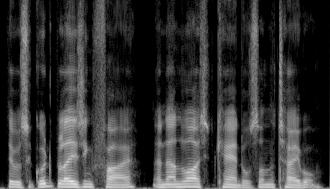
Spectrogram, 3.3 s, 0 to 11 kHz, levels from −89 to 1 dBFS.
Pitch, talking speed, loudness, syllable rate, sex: 145 Hz, 220 wpm, -19 LUFS, 6.0 syllables/s, female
